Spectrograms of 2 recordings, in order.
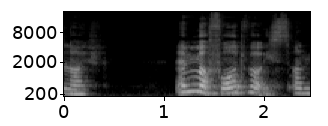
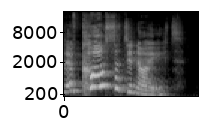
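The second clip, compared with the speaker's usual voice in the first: high, loud indignant denial; queen denying; 8 semitones higher, 9 dB louder than usual. A narrator's reading. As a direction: deny it hotly. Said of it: "the lady stuttered".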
